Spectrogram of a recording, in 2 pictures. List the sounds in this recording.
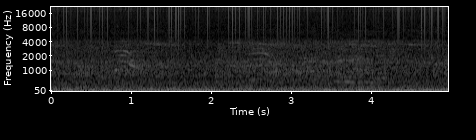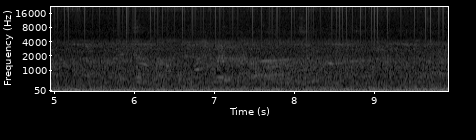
unidentified human voice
